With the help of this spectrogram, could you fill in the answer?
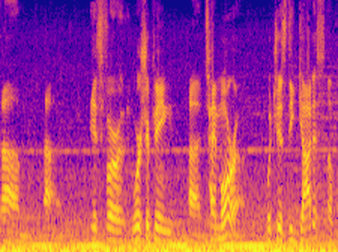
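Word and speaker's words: Tymora: so your statute actually is um is for worshiping uh timora which is the goddess of luck a [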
